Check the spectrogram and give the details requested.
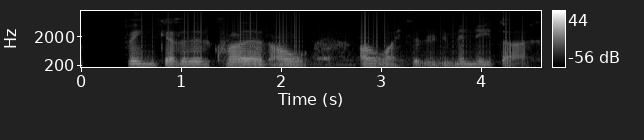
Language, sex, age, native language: Icelandic, male, 13, Icelandic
